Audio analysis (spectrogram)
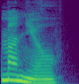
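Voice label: "manual", English, British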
